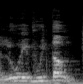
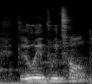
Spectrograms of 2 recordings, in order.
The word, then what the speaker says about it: Louis Vuitton: người Việt hay đọc là Louis Vuitton nhưng thực ra cũng không sai quá các bạn chỉ cần đọc nghe nó hơi pháp một chút là được Louis Vuitton Louis Vuitton Louis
